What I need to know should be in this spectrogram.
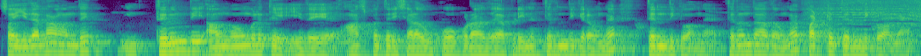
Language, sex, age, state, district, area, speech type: Tamil, male, 60+, Tamil Nadu, Ariyalur, rural, spontaneous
